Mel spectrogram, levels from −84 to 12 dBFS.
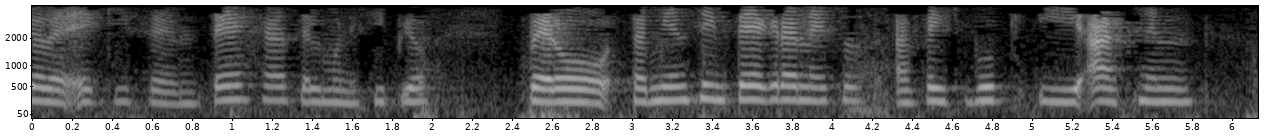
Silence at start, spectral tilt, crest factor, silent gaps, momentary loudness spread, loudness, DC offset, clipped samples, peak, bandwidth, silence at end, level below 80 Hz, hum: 0 s; -8 dB/octave; 22 dB; none; 11 LU; -28 LUFS; under 0.1%; under 0.1%; -6 dBFS; 4 kHz; 0 s; -54 dBFS; none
